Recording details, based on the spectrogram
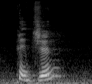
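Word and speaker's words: pidgin: lingua franca pigeon pronounced pigeon the g is the d is silent sorry right the d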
